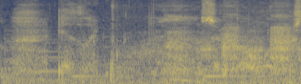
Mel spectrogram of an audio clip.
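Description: Faint whispering, a soft breathy voice with no clear words.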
